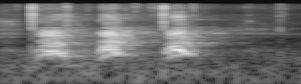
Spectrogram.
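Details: A dog outdoors in a yard barks at a fire, giving three quick, sharp, mid-pitched barks about a third of a second apart, each with a hard onset and a brief ringing tail.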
